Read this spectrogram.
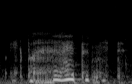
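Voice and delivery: breathy whisper, barely voiced. Mother whispering to the doctor in disbelief. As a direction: say it under your breath in shock.

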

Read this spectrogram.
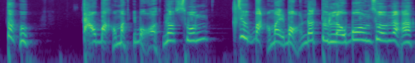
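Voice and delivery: put-on high exasperated old voice; old man scolding. Old teacher scolds the boy in exasperation.

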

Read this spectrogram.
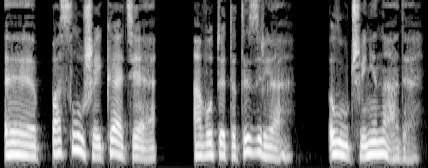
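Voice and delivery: a hint of a guy cautioning her; Vanya's voice. A narrator's reading. Male character voice, lower.

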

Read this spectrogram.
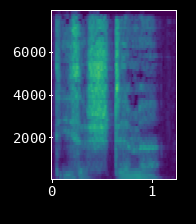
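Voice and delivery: hushed, whispered suspicion; murmured. A narrator's reading. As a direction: murmur it almost without voice. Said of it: "murmelte Leo". (leise gemurmelt)

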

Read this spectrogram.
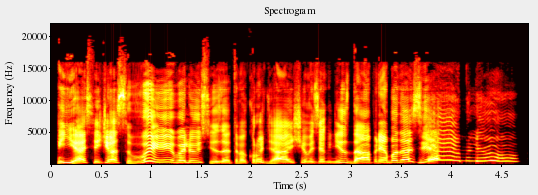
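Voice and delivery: high cartoon whine rising to a squeal; whining. Spy afraid to fall from his nest, high whine. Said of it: "продолжал скулить Дырка".

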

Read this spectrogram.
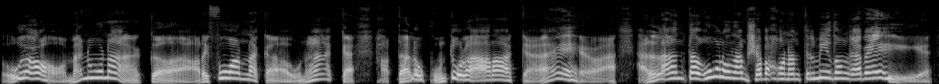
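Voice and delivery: high, sly poltergeist voice; taunting mischievous ghost, sing-song; Peeves. A narrator's reading. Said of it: "عيناه السوداوان الخبيثتان". (صوت بيف الخبيث العالي)

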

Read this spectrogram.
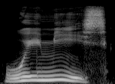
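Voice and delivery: growling bugbear. A narrator's reading. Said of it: "рыкнул в ответ генерал".

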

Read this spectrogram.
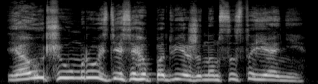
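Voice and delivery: put-on high, vehement boy's voice; exclaiming. A narrator's reading. Кнут vows never to go back down, exclaiming. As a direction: swear it emphatically, pitched high. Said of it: "воскликнул Кнут".

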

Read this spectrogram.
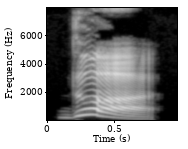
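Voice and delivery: loud, long-drawn gleeful shout; enthusiastic yell. A narrator's reading. Fathers gleefully back the child's question, yelling. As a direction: bellow it with obnoxious enthusiasm. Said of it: "С отвратительным энтузиазмом заорали папашки".

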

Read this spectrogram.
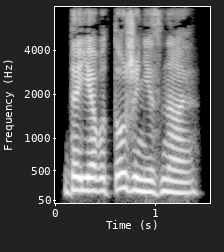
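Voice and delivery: usual speaking voice

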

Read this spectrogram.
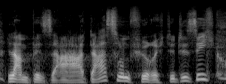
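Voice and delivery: usual speaking voice

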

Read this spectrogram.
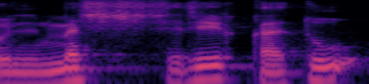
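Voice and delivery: المشرقة said slowly with "i" after the ra, mashriqatu; kasra on the ra. Shown as a demonstration. Teacher showing the second word's forms, kasra on the ra of المشرقة. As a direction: sound المشرقة as mash-RI-qa. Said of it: "والكسر والضم".

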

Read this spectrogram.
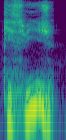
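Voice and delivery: confused and frightened. A narrator's reading. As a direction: ask in startled disbelief. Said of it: "confus et effrayé".

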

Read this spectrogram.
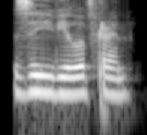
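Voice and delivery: ordinary delivery, nothing marked

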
